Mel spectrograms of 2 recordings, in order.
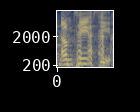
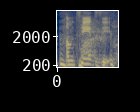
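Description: First: Tipsy and giggly. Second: Tipsy. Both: Real, not acted.

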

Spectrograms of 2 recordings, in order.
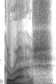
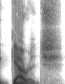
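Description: First: "garage" said guh-RAHZH, slowly; American pronunciation. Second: "garage" said GARR-idge, slowly; Irish pronunciation. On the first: Host showing the American way, "garage" as guh-RAHZH. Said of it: "but they say". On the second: Host comparing with America, "garage" as GARR-idge. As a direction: stress the start of "garage", ending like "ridge". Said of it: "we say". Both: Shown as a demonstration.

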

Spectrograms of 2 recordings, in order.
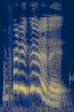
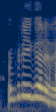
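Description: First: Excited. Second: Said in the usual way. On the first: Real, not acted. Proud joke after tongue twister.

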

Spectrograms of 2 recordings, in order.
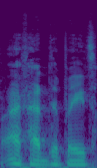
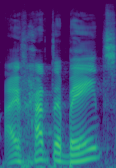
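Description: First: Said in the usual way. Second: Self-mocking, slightly higher boast; mock nerdy. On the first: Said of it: "How lame does that sound". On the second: Shown as a demonstration. Making fun of himself for bragging about debates, mock nerdy. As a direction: poke fun at your own nerdy claim. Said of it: "How nerdy".

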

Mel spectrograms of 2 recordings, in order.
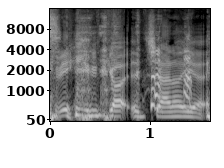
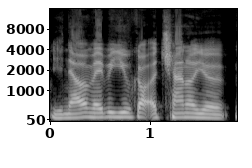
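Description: First: Breaking into giggles; can't hold back a laugh. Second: Said in the usual way. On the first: Real, not acted. Laughing attempt at advice.

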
